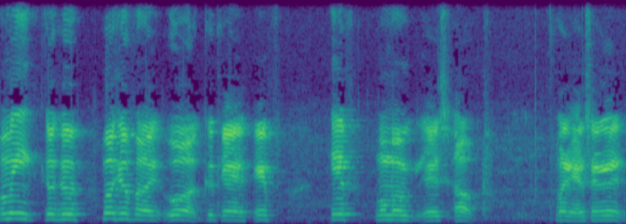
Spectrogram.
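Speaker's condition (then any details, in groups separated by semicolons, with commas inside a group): Cerebral palsy; speech disability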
